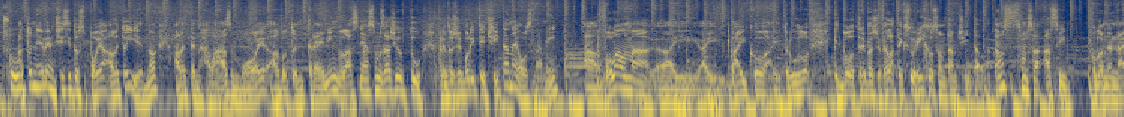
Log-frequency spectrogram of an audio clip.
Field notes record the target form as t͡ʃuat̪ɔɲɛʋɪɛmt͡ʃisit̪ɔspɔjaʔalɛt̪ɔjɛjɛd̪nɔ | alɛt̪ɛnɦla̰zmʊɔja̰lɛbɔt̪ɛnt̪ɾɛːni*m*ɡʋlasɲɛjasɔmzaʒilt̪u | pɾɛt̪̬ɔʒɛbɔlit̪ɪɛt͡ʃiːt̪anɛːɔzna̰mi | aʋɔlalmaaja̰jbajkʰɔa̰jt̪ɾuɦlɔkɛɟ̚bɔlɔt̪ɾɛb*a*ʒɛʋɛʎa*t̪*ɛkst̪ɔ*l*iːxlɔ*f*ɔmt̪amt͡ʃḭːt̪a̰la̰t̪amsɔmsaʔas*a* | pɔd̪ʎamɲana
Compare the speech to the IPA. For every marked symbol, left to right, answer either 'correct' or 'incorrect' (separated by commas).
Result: incorrect, correct, correct, incorrect, incorrect, incorrect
